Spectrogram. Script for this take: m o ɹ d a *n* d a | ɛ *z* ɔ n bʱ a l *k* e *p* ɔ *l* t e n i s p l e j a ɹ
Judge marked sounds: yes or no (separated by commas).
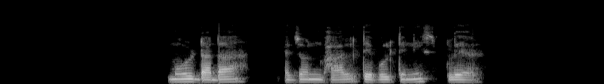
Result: no, yes, no, no, yes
